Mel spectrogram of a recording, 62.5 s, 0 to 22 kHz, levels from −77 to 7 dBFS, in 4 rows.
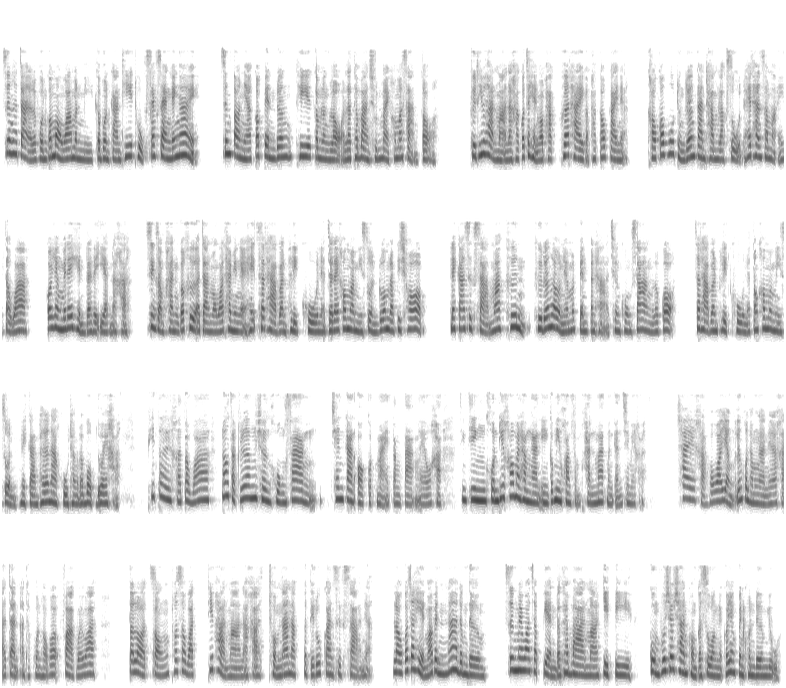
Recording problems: garbled, watery; badly; nothing above 8 kHz
uneven, jittery; strongly; from 5 to 59 s

